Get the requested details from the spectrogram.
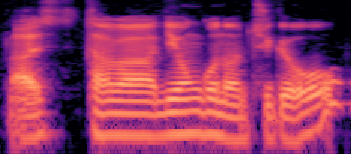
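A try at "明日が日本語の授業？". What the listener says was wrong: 주교? 이렇게 올라갈 때 꿈틀거리지 않았으면 좋겠네요. 예전에 텐키요호처럼 주교? 하면 돼요. 주교?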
